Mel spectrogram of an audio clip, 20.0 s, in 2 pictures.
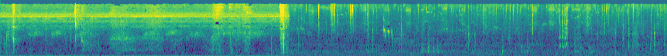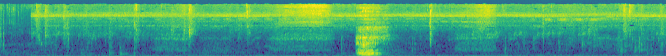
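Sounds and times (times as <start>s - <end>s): wet chewing: 3.2s - 12.2s.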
